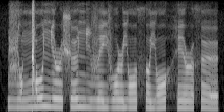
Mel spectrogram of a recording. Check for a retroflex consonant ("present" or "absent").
absent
